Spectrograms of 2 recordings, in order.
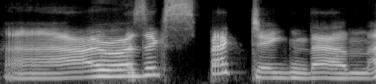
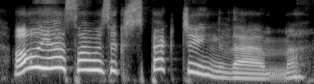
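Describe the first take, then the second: First: Slow, low nefarious villain voice; Doctor Egg guy. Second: High, loud put-on doctor voice, dropping away; Doctor Egg guy. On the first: Acted. Player repeats the faked voice, slow and nefarious. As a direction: draw it out with sinister relish. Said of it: "in a nefarious Doctor Egg guy voice". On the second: [name] fakes the doctor's voice, high and hammy. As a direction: open big and high, then fall. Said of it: "create the voice of the".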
